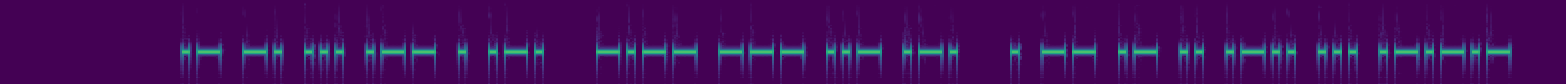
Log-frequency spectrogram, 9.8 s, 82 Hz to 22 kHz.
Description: Morse code, heard as a keyed tone, about 25 wpm, 690 Hz. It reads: ANSWER YOUR EMAILS.
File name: Easy Sentences with Hints - 25wpm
